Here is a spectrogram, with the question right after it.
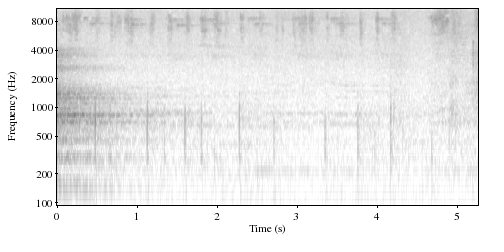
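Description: Chalk or marker taps and scratches on a board during a physics lecture, about a dozen light strokes spaced roughly half a second apart, faint against room noise.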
